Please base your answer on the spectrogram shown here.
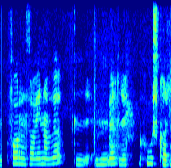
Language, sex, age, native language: Icelandic, female, 11, Icelandic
